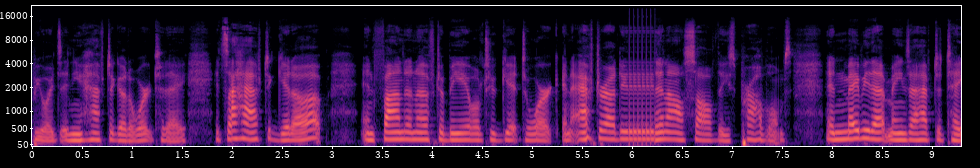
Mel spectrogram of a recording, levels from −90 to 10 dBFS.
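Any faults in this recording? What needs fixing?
A system hang loop occurs from 5.97 to 6.23 s, between "after I do" and "then I'll solve these". One 43 ms slice of audio repeats six times, giving a stutter at about 23 Hz. The host stalled while the sound hardware kept replaying the same ring buffer, which fits a 2048-sample buffer. About a third of a second of real speech is lost. To prevent it, keep the audio thread from being blocked.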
